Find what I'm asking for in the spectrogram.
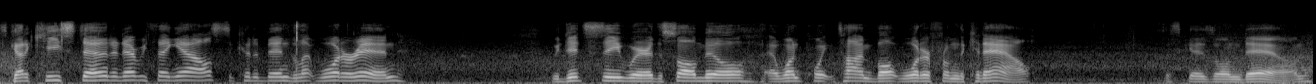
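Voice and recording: A man's fairly high voice, fairly slow and fairly even in intonation. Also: fairly bright tone.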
